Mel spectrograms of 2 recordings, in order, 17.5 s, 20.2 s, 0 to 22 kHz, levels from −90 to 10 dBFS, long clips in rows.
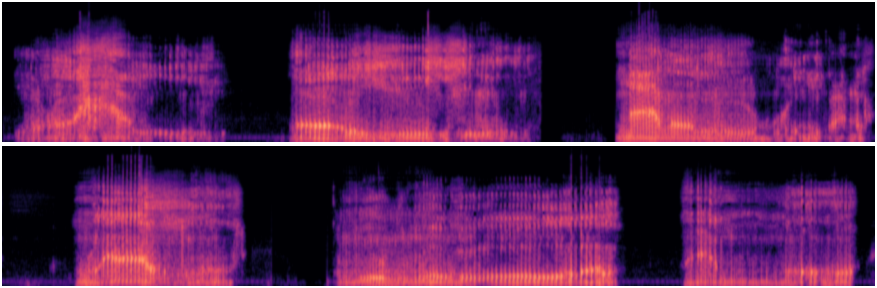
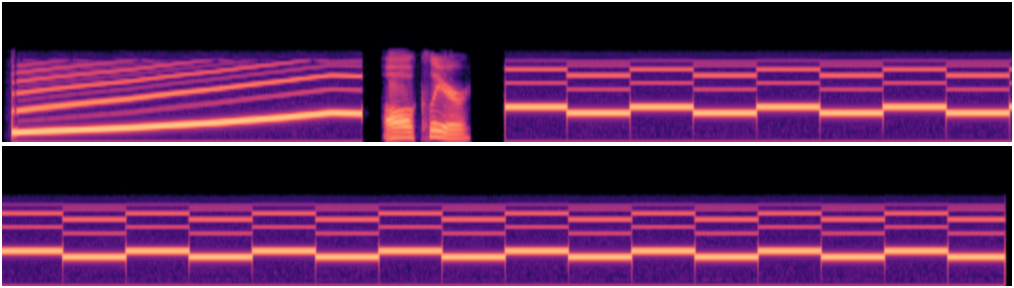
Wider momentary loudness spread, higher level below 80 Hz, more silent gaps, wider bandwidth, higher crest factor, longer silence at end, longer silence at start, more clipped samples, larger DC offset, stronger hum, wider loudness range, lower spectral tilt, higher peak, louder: first, 19 LU vs 1 LU; first, -46 dBFS vs -62 dBFS; first, 5.41-5.57 s, 6.05-6.10 s vs none; first, 16 kHz vs 5 kHz; first, 20 dB vs 6 dB; first, 0.2 s vs 0.05 s; about the same, 0.2 s vs 0.1 s; neither; second, under 0.1% vs 1%; neither; about the same, 4 LU vs 2 LU; second, -4.5 dB/octave vs -7.5 dB/octave; about the same, 0 dBFS vs 0 dBFS; second, -19 LUFS vs -6 LUFS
